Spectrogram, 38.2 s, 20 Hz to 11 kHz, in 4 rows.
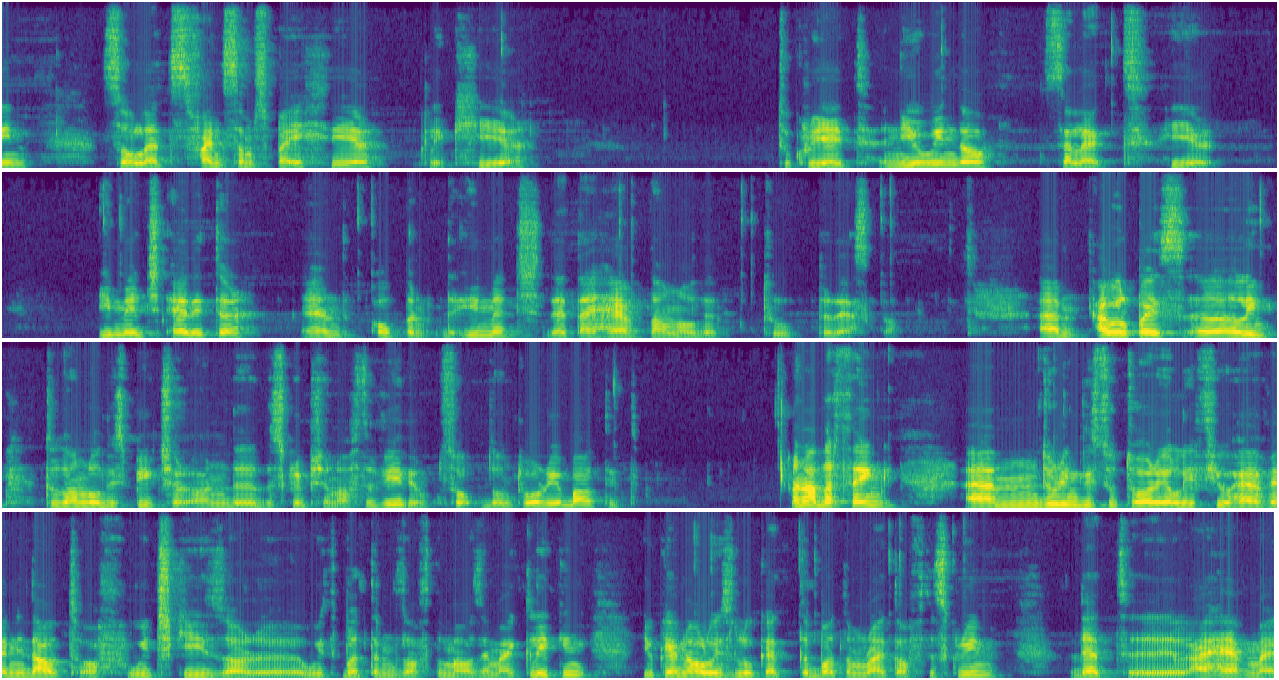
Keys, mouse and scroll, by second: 4.9-11.2 drag, 12.1-15.1 drag, 18.9-21.9 drag, 25.7-29.0 shift+middle drag, 33.8 click, 34.5 click, 35.2 click, 35.7 click.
